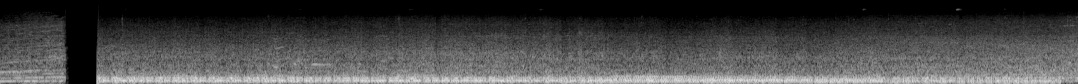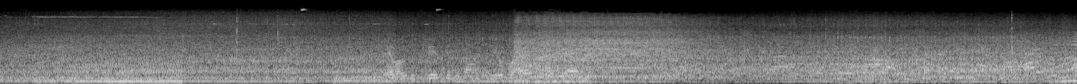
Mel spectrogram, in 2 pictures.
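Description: Supercar engines running at low speed on a street, a steady deep engine note that changes about ten seconds in, with a louder surge of engine noise around sixteen seconds in.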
